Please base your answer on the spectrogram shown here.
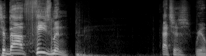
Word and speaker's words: Theismann: Honest audience, which means if you're honest, it's about Thiesman. That's his real pronunciation.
